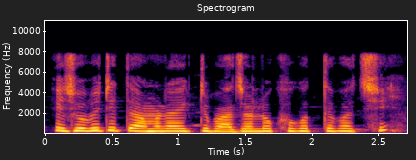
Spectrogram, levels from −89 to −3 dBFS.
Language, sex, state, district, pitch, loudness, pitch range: Bengali, female, West Bengal, Cooch Behar, 260 Hz, -14 LUFS, 255-295 Hz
